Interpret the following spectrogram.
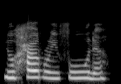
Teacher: ہا کو وسطی لیکن مڈل تھروٹ سے ادا کرنا ہے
